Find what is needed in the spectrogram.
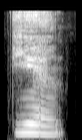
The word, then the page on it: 验: yàn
